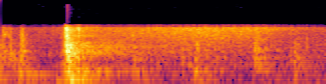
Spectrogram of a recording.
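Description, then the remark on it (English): A sharp metallic clack near the start as the front door lock releases, followed by a soft scraping rumble as the front door swings open, with no one speaking. “Doors unlocked.”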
